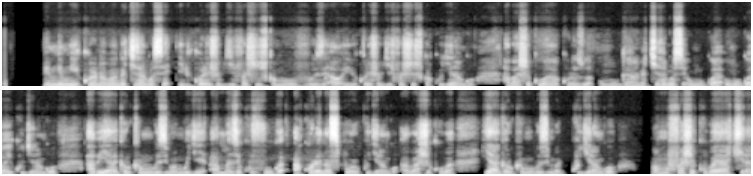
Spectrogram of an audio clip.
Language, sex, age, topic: Kinyarwanda, male, 18-24, health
